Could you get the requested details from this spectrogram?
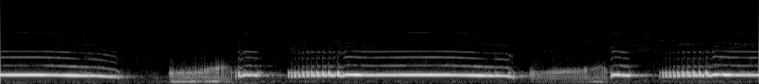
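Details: Barbary dove, pelung long-call type, used as lure sound: long smooth coos sliding down at the finish alternate with low purring rolls and quick stuttered attacks.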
